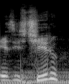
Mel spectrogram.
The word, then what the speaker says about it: exist: No caso da palavra existir, o som do X é de GZ.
